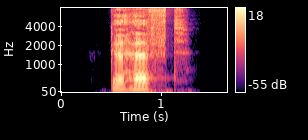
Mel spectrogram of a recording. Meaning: farm, farmstead, of any size, but especially a small one
- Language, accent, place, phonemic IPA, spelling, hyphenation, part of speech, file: German, Germany, Berlin, /ɡəˈhœft/, Gehöft, Ge‧höft, noun, De-Gehöft.ogg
